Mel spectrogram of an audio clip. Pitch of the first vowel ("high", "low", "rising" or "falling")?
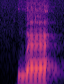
high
